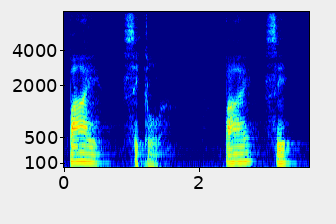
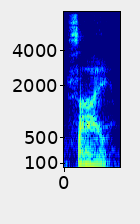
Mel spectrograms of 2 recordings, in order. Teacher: the first syllable by you have the long I sound by in the second syllable C the Y is short you don't say Sai you say see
